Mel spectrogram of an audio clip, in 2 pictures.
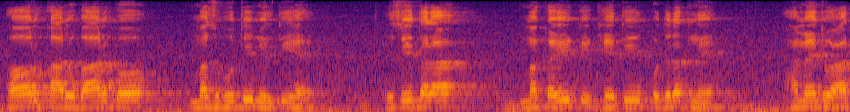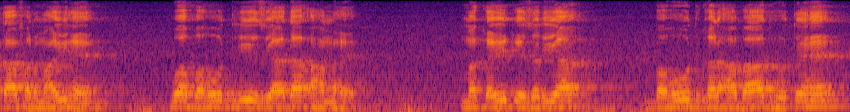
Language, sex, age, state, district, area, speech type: Urdu, male, 18-30, Bihar, Purnia, rural, spontaneous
